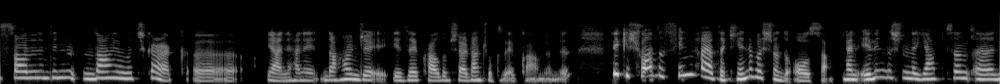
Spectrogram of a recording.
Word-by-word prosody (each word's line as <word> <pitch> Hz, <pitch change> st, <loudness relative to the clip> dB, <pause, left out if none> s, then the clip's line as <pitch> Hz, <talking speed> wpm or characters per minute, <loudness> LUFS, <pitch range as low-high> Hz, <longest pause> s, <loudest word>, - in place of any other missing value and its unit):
sen 300 Hz, +2 st, -1 dB, 0.2 s
dediğinden 295 Hz, -2 st, +1 dB
yola 275 Hz, -2 st, +2 dB
çıkarak, 270 Hz, -, -3 dB
ııı, 160 Hz, -1 st, -5 dB, 0.3 s
yani, 170 Hz, -2 st, -1 dB
hani, 180 Hz, +3 st, -5 dB
daha 210 Hz, +4 st, +2 dB
önce, 215 Hz, -4 st, +1 dB
iii, 180 Hz, -2 st, -3 dB
zevk 195 Hz, 0 st, -2 dB
aldığım 180 Hz, +1 st, -1 dB
şeylerden 195 Hz, +1 st, 0 dB
çok 185 Hz, 0 st, -9 dB
zevk 250 Hz, +5 st, -9 dB
almıyorum 240 Hz, -1 st, -7 dB
dedin. -, -, -8 dB, 0.4 s
Peki 475 Hz, -4 st, +5 dB
şu 385 Hz, 0 st, +2 dB
anda 395 Hz, -1 st, +1 dB
senin 435 Hz, +5 st, 0 dB
hayatında 270 Hz, -, +3 dB
kendi 255 Hz, +8 st, +4 dB
başına 235 Hz, -10 st, 0 dB
da -, -, -3 dB
olsan, 165 Hz, -1 st, -2 dB, 0.2 s
yani 230 Hz, 0 st, +6 dB
evin 265 Hz, +8 st, +4 dB
dışında 290 Hz, -3 st, 0 dB
yaptığın, 255 Hz, +4 st, +1 dB
ııı, 230 Hz, 0 st, +3 dB
245 Hz, 185 wpm, -24 LUFS, 195-300 Hz, 0.4 s, yani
